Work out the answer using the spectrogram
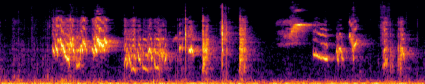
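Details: Pet budgerigars chattering: buzzy warbled phrases and sharp clicks, then a higher whistled squeak, with a low hum in the background.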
